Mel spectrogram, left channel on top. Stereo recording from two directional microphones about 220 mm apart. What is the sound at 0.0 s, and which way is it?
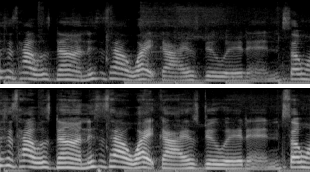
A woman's voice, 40° right (ahead or behind).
